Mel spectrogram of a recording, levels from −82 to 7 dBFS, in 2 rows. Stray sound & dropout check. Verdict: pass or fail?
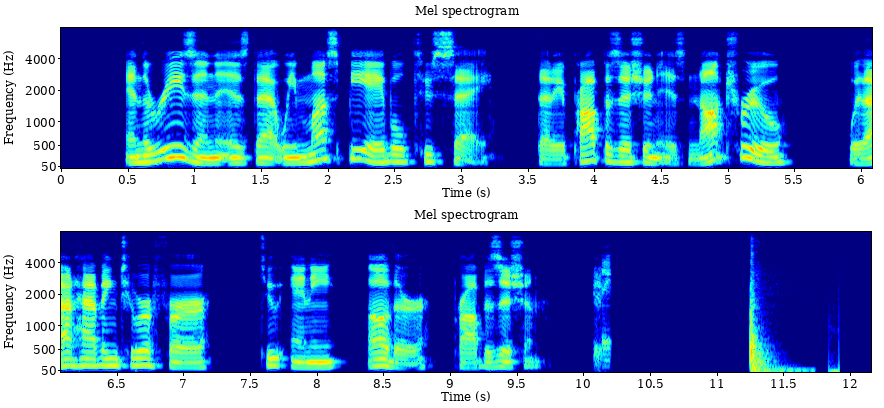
fail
